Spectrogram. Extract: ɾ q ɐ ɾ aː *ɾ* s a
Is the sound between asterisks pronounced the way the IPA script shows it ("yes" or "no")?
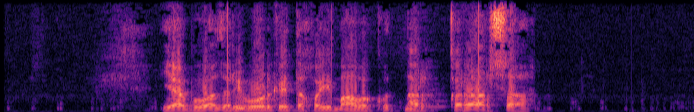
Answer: yes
